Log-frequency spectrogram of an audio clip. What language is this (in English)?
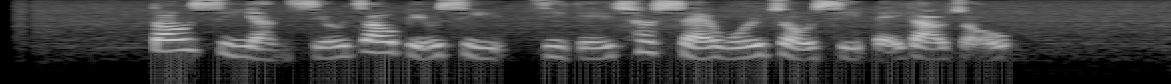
Cantonese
